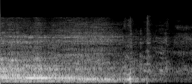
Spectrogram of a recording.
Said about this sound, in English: Have you heard a roaring lion?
